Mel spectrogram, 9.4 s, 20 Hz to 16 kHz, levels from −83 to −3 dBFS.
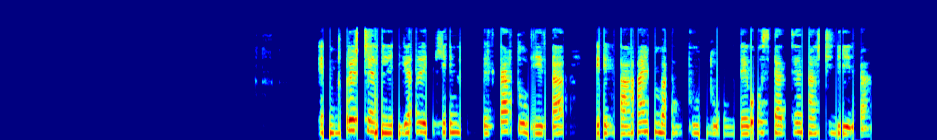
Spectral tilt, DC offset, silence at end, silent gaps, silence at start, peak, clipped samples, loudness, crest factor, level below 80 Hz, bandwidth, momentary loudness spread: -3.5 dB/octave; under 0.1%; 0.65 s; 4.77-4.83 s, 4.95-5.00 s, 5.81-5.96 s; 3.2 s; 0 dBFS; under 0.1%; -21 LUFS; 22 dB; -54 dBFS; 7.8 kHz; 13 LU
